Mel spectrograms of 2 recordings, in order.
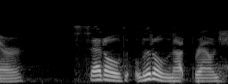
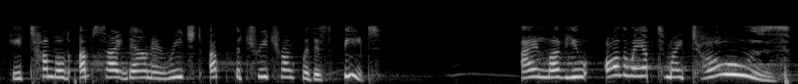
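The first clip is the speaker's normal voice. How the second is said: higher, louder, gleeful storytelling; excited; 8 semitones higher, 6 dB louder than usual. Acted. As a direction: bounce with the little hare's delight. Exuberant climax of the story.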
